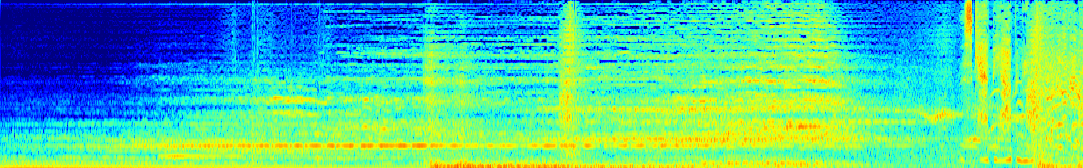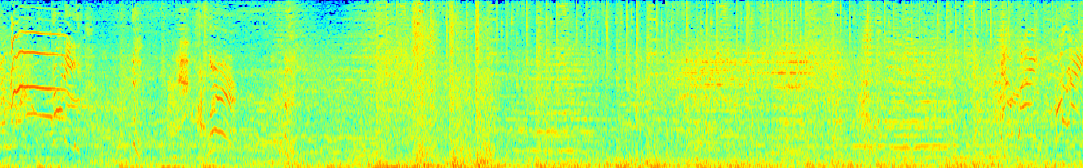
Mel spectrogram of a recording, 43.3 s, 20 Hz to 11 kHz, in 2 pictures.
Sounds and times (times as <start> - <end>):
Music: 0.0 - 43.3.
